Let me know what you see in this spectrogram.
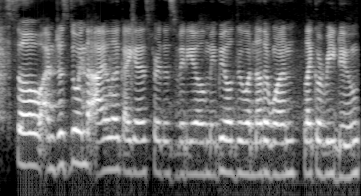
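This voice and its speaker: With noticeable background noise behind her, a woman speaks in a medium pitch with monotone, flat intonation and hardly any pauses. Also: moderate pace. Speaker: beauty vlogger. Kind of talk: makeup tutorial chat.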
